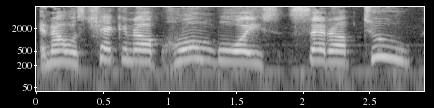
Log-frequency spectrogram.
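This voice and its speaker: Fifties guy, high voice, rambly, keeps restarting sentences. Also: fairly even intonation, normal speed, a bit bright. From Detroit, USA. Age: 50s. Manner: rambling, searching for words, many restarts. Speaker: podcast co-host. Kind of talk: casual group banter.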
